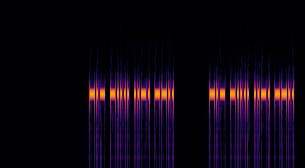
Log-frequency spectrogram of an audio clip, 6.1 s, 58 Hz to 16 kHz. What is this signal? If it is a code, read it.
Morse code, heard as a keyed tone, about 36 wpm, 700 Hz. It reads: K6FZ K6FZ
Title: USA Call Signs - 4 Characters - Repeated 2x - 35wpm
